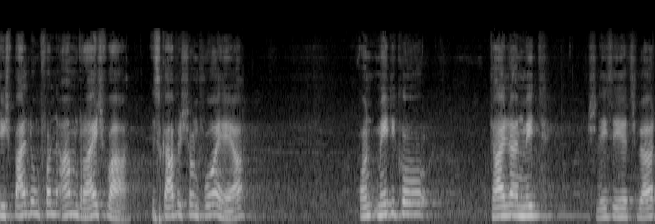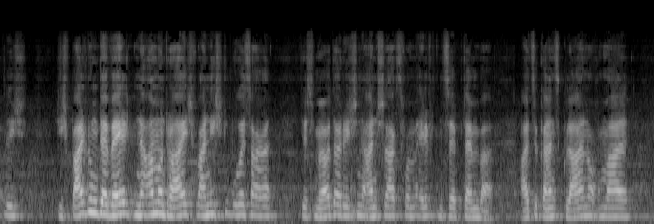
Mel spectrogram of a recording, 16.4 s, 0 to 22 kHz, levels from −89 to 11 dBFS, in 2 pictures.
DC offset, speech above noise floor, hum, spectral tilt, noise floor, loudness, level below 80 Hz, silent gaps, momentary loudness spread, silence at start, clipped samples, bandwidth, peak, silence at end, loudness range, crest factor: under 0.1%; 29 dB; none; -6.5 dB/octave; -52 dBFS; -23 LUFS; -60 dBFS; none; 14 LU; 0 s; under 0.1%; 12 kHz; -2 dBFS; 0 s; 6 LU; 20 dB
